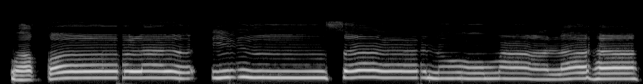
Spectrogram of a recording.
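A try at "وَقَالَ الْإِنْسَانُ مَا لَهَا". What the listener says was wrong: Nah, no-nya kepanjangan. Numa langsung. Ya, hati-hati.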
